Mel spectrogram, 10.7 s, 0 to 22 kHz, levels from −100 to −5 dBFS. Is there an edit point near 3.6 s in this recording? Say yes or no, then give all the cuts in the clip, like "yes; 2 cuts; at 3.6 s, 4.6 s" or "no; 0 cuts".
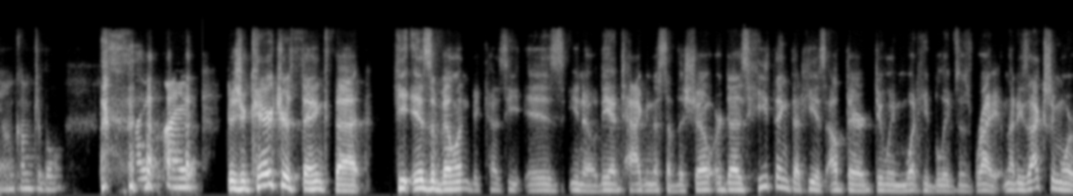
no; 1 cut; at 2.0 s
